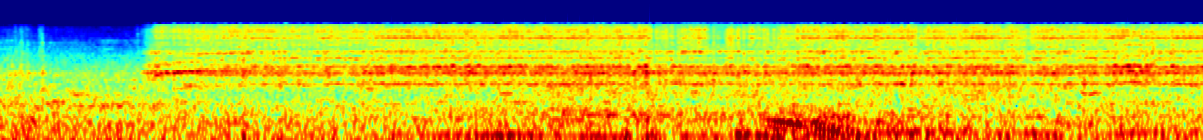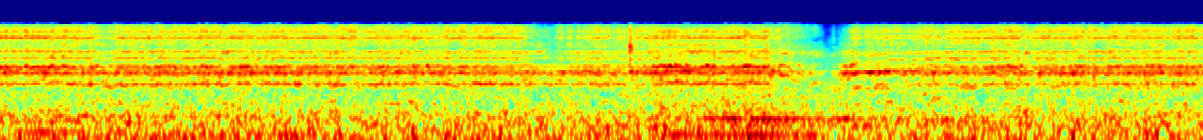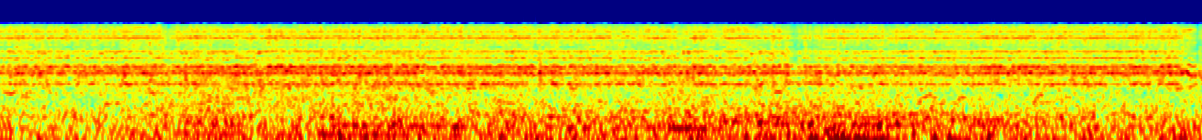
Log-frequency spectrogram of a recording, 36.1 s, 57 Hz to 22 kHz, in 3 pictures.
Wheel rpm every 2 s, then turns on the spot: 30, 150, 160, 160, 160, 160, 160, 160, 160, 150, 110, 160, 160, 160, 160, 160, 160, 160.
none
